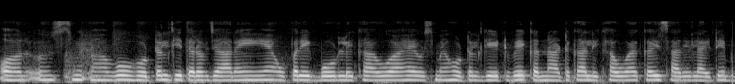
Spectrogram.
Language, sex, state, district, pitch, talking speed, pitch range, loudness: Hindi, female, Uttar Pradesh, Muzaffarnagar, 195 Hz, 210 wpm, 195-205 Hz, -16 LUFS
